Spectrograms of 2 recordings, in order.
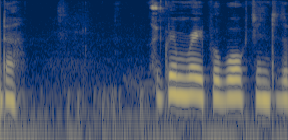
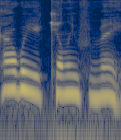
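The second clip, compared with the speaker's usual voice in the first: ordinary delivery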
